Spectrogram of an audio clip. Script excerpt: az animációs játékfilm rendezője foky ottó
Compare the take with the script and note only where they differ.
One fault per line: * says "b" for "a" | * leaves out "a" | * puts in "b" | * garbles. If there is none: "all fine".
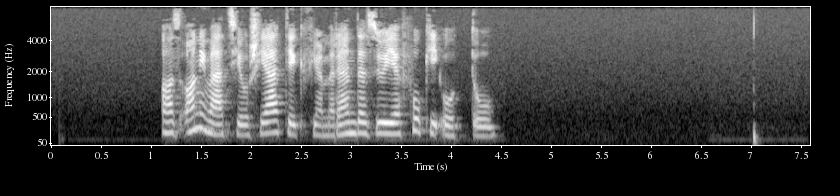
all fine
